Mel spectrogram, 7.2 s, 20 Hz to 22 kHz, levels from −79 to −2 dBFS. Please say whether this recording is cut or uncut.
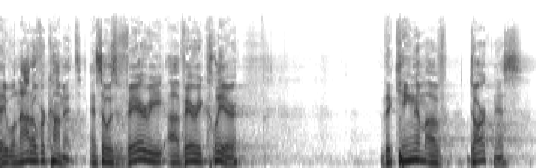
cut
